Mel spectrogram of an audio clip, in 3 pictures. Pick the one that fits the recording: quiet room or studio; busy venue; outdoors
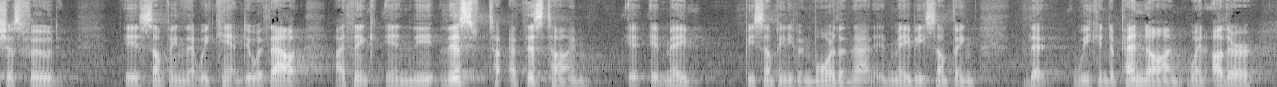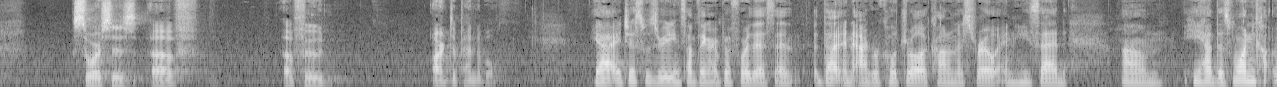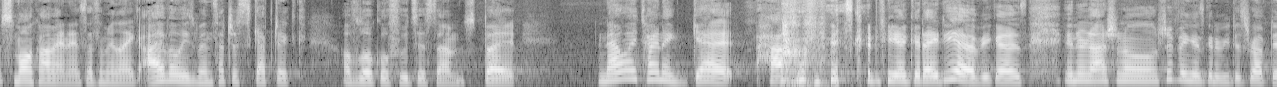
busy venue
